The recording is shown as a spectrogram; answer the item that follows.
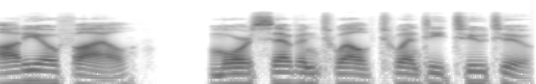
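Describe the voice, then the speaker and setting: Against a quiet background, a man puts on a character voice at a fairly low pitch. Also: moderate pace. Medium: audio drama. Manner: monotone, clipped.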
